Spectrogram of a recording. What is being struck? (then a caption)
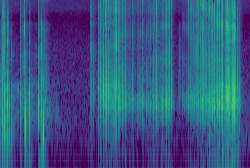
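Plastic half-pearl sticker sheet. Fingertips and nails scratch and rub the beads of a plastic faux half-pearl sticker sheet held over a lens. Quick, dry clicking taps come first, then a pause, then dense, crackly scraping bursts with a bright, raspy texture. The sound ends with a final tap.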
